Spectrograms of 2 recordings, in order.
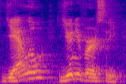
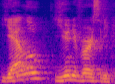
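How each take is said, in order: First: "Yellow university" with the same y start; "Yellow university" compared; matched onsets. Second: "Yellow university" again, same y start; "Yellow university" compared; y onset in both words; matched onsets repeated. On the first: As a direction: link the y sounds in "Yellow university". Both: Shown as a demonstration. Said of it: "mais ou menos o mesmo início".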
